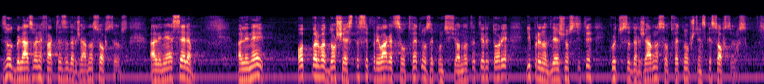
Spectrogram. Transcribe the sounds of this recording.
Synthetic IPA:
zɐod̪bɛlʲazvɐnɛfak̚t̪əzɐd̪əɾʒavnəsɔpst̪vɛ̰no̰st̪ | ɐ̰linɛjɛsɛd̪ɛm | ɐ̰linɛj | ot̪̚pɤɾvəd̪oʃɛst̪əsɛpɾilˠaɡət̪sɐot̪vɛt̪nozɐkonsɛ̥siɔnːət̪ət̪ɛɾit̪ɔɾijə | ipɾinɐd̪lɛʒnost̪it̪ɛ | kʊit̪ʊ̥səd̪əɾʒavnəsəot̪vɛt̪noːpʃt̪inskəsɔpst̪vɛnost̪

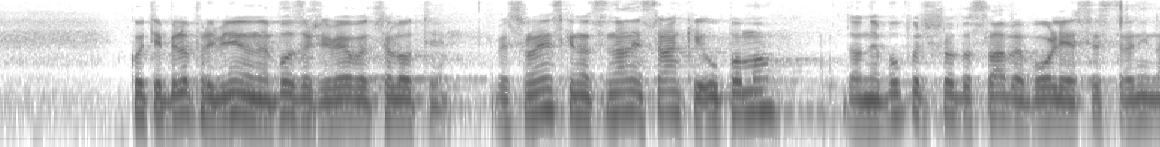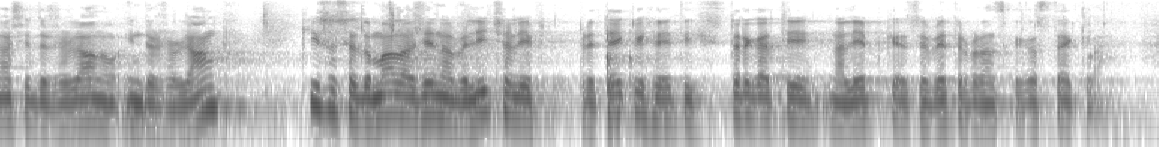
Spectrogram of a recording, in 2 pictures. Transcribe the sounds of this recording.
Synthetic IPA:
kɔt̪jɛbilopɾɛd̪ʋilʲjɛnɔnɛbozaʒiʋewʋət̪sɛloːt̪i | ʋəslɔʋeːnskinat̪sijonaːlnist̪ɾaŋkiuːpamɔ | d̪anɛbopɾiʃlod̪ɔslaːbɛʋoːljɛsɛst̪ɾaninaʃiɣd̪əɾʒawlʲjaːnɔwʔind̪əɾʒawlʲjaːŋk | kis̬ɔsɛd̪ɔmaːlaʒenaʋɛliːt͡ʃalipɾɛt̪ɛklixleːt̪ixst̪əɾɡat̪inaljeːpkɛzəʋet̪ɾɔbɾanskɛɡast̪ɛkla̰

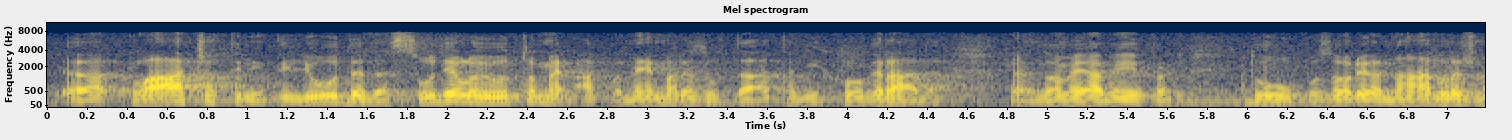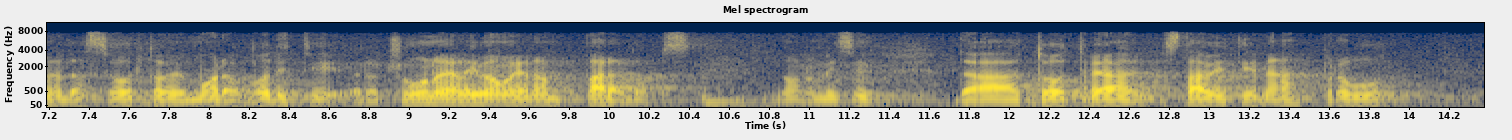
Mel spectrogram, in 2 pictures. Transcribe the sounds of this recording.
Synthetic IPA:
plˠaːt͡ʃat̪init̪iʎuːd̪e̞d̪asud̪je̞lˠujuut̪o̞me̞ʔa̰ko̞ne̞ːmaɾe̞zulˠt̪aːt̪aɲixoʋo̞ɡɾaːd̪a | pɾemat̪o̞me̞jaːbiipak | t̪uːupo̞zo̞ɾio̞naːd̪le̞ʒnod̪ase̞ot̪o̞me̞mo̞ːɾaʋo̞d̪it̪ḭɾat͡ʃuːnaalimaːmo̞je̞d̪anpaɾad̪o̞ks | onomislim | d̪at̪o̞ːt̪ɾe̞bast̪aʋit̪inapr̩ʋu

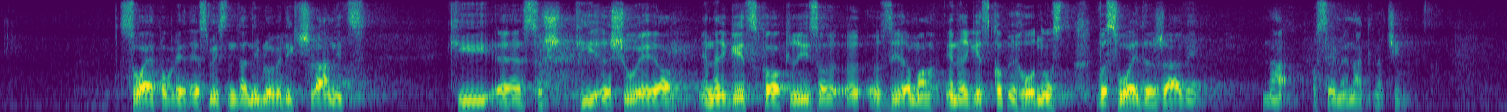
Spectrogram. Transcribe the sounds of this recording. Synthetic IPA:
sʋɔːjɛpɔɡleːd̪ɛjəsmislimd̪anibiloːʋɛlikt͡ʃlaːnit̪s | kʰi | kiɾɛʃuːjɛjɔɛnɛɾɡeːt̪skɔkɾiːzɔɔziɾɔmaɛnɛɾɡeːt̪skɔpɾixoːd̪nɔst̪ʋəsʋɔːjid̪əɾʒaːʋi | napowsemɛnaːknat͡ʃin

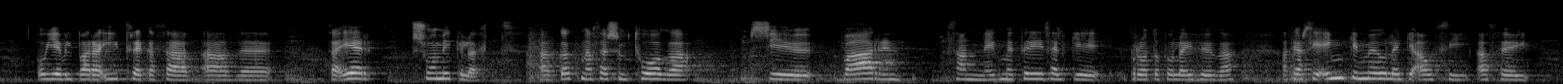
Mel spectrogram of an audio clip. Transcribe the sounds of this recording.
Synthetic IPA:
ɔɣjɛvɪlpaːɾaiːt̪ʰɾɛːkaθaðað | θaðɛɾ | svɔmɪːcɪlœɥxt̪aðkœknaɾ̥θɛsːʏmt̪ʰɔːɣa | sjɛːʏvaːɾɪn | θanːɪɣmɛðfɪɾjɪθɛlcɪ | pɾɔːt̪aθowlaiɦʏːɣaaðθiaɾsjɛejɲcɪnmʏːɣleːjcɪʔawθiaðθœɥ

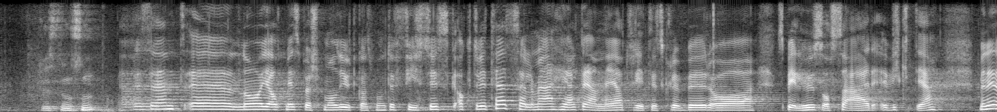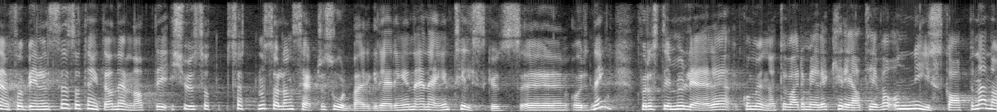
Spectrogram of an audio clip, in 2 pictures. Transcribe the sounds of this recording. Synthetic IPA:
s̩pʰɾɛsɪd̪ɛnt̪noːjɛlt̪mɪspœʂmoːlɪʉːt̪ɡɑŋspʰʊŋkt̪əfyːsɪskɑ̰kt̪ɪʋɪt̪ʰeːt̪sɛlːɔmjæɪæɾɦeːlt̪eːnɪɪɑt̪fɾiːt̪ʰɪskʰlʉbəɾɔspɪlːəhʉːsɔsːɔæɾʋɪkt̪ɪəmɛnɪd̪ɛnfɔɾbɪnːəlsəsɔt̪ʰɛŋkt̪əjænɛʋnəɑt̪ɪçʉːəs | sœt̪ːnsɔɑɭɑŋseːʈəsuːlbæɾɡɾɛjeːɾɪŋənɛɪneːɡənt̪ʰɪlskʉd̪sɔɾd̪nɪŋfɔɾɔst̪ɪmʉleːɾəkʰʊmʉːnənət̪ɪlɔʋæːɾəmeːɾəkʰɾeːɑt̪ʰiːʋəʔɔnyːskɑːpənənɔ

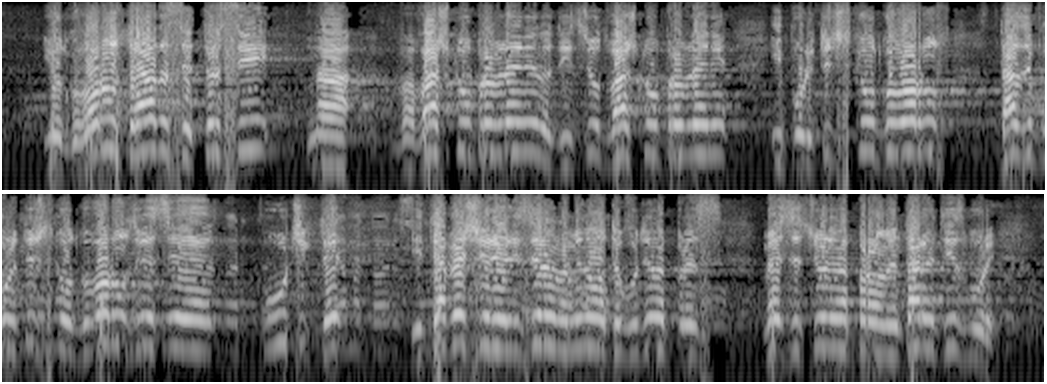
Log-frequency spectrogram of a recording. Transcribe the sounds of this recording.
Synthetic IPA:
iod̪ɡovɔɾnost̪ɾʲavəd̪ɐsɛt̪ɤɾsi | nɐvvaʃɛ̥t̪oːpɾɐvlɛniɛnɐd̪ɛjt̪siot̪vaʃɛ̥t̪oːpɾɐvlɛniɛ | ipolit̪it͡ʃɛ̥skəod̪ɡovɔɾnost̪ː | azipolit̪it͡ʃɛ̥skəod̪ɡovɔɾnost̪viɛsɛpolˠut͡ʃixt̪ɛit̪ʲjabɛʃɛɾɛɐliziɾənnɐminəlˠət̪əɡod̪inəpɾɛs | mɛsɛt̪sjulʲinɐpɐɾlˠɐmɛnt̪aɾnit̪ɛizboɾi

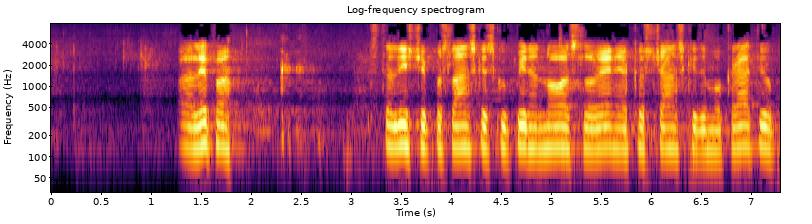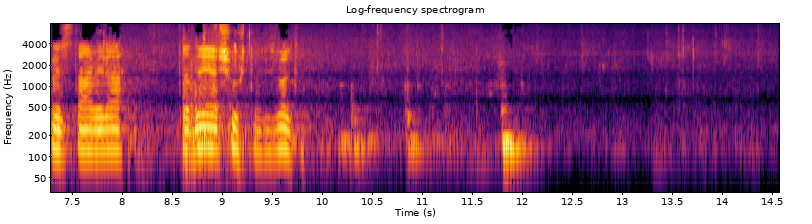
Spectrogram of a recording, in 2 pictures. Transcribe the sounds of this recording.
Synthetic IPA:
xʋaːlaleːpa | st̪aliʃt͡ʃɛpɔslaːnskɛskupiːnɛnɔːʋaslɔʋeːnijakəɾʃt͡ʃaːnskid̪ɛmɔkɾaːt̪ijɔpɾɛt̪st̪aːʋilat̪ad̪ɛjaʃuʃt̪ɛɾizʋoːlit̪ɛ

